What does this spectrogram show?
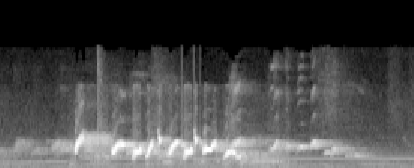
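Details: Sông Kôn style phrase sung by a red-whiskered bulbul, used to train young birds for competition singing: a lively chain of about nine quick, bright, bouncing notes that trails off into softer, falling warbles.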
